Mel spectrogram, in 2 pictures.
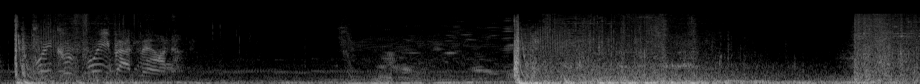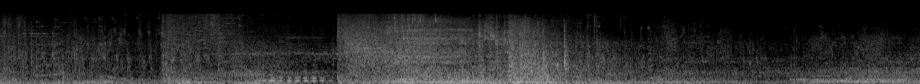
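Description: Game sound effects whoosh and rumble loudly.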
